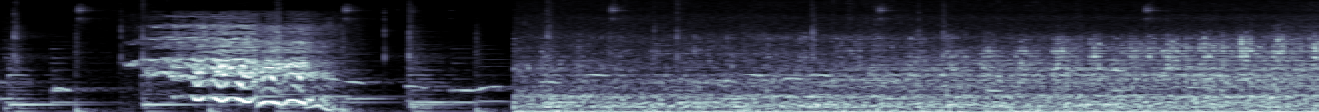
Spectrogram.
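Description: A horse whinnies once about a second in, its pitch wavering and falling, over light background music. From about two and a half seconds, a tractor engine runs steadily with a low hum.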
